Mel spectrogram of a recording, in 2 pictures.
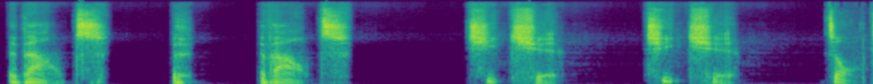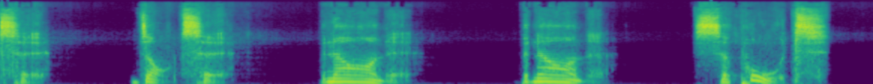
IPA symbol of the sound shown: ə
